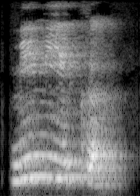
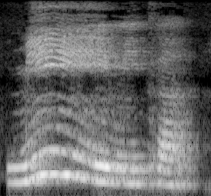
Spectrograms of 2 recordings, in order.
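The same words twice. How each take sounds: First: MÍMICA misstressed as mi-MI-ca; wrong stress. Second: MÍMICA with a long, stressed MÍ; first-syllable stress. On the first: Teacher tests a nonexistent word on students, wrong stress. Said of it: "Existe isso?". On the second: Teacher corrects to the real word, stressed first syllable. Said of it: "Não, existe mímica". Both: Shown as a demonstration.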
